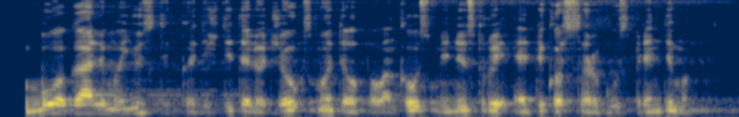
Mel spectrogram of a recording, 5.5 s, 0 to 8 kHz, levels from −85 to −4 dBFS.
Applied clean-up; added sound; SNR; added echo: none; none; none; reverberation time 0.9 s.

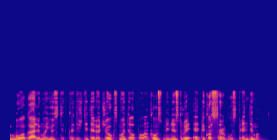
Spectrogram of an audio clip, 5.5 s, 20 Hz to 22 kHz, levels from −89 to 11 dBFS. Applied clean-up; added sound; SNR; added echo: none; none; none; none.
